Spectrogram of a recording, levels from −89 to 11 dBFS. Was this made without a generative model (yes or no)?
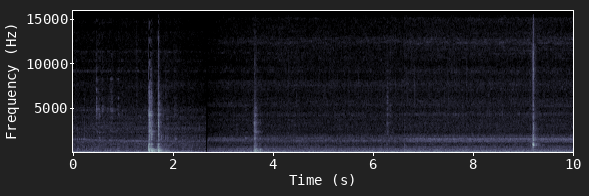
yes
